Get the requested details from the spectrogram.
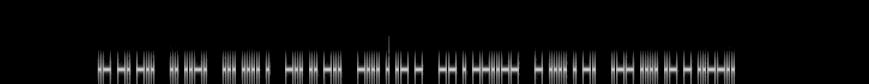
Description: Morse code, heard as a keyed tone, about 50 wpm, 700 Hz. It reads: AND IF SHE DID BEAT ME, THEN WHAT?
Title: Sentences from Top 1300 Words 50wpm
